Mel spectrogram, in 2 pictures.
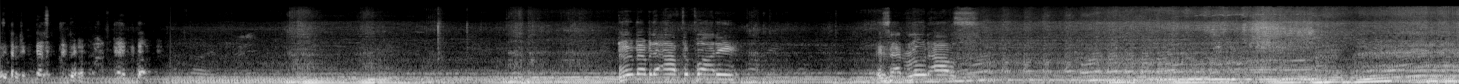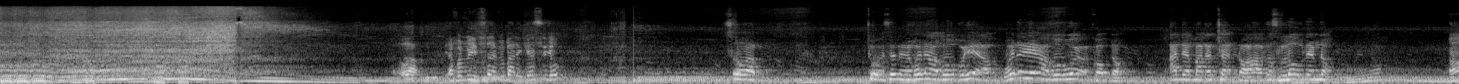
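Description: A car engine idles loudly and revs up and down, roaring in rising bursts.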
